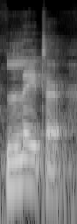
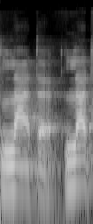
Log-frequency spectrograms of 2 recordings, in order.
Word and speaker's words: later: The correct pronunciation for this one is later, but many people they mispronounce and say that latter.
